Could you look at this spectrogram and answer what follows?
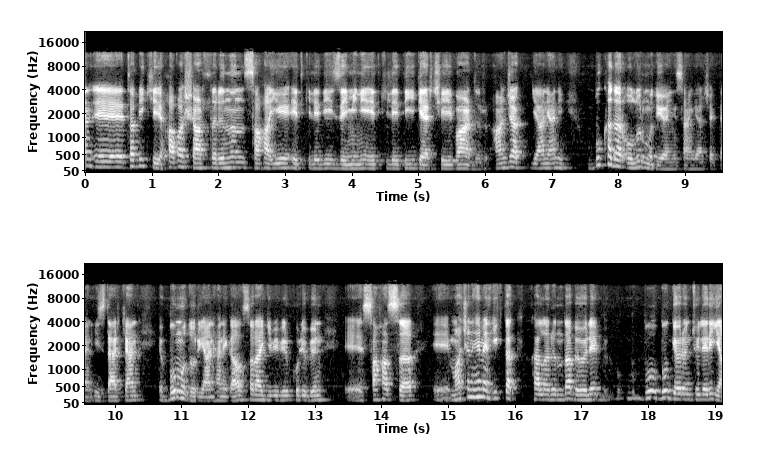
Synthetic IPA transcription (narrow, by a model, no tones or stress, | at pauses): nɛːt̪ʰabiːcʰihavaʃaɾt̪ʰlˠaɾɯnɯnsaɦajɯɛt̪cʰilʲe̞d̪iːze̞miːniɛt̪cʰilʲe̞d̪iːɟæɾt͡ʃʰe̞jivaɾd̪ɯɾand͡ʒakjaːnihani | bukʰad̪aɾo̞lˠuɾmud̪ijo̞insanɟæɾt͡ʃʰɛc̚t̪ʰænizlʲæɾcʰæn | bumud̪uɾjaːniɦaniɡalˠsaɾajɟibibiɾkʰulʲybyn | ɛ̰ːsaɦasɯ | ɛ̰ːmat͡ʃʰɯnhe̞mænilʲc̚d̪akkʰːalˠaɾɯnd̪abø̞jlʲɛbubuɟø̞ɾynt̪ʰylʲe̞ɾija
